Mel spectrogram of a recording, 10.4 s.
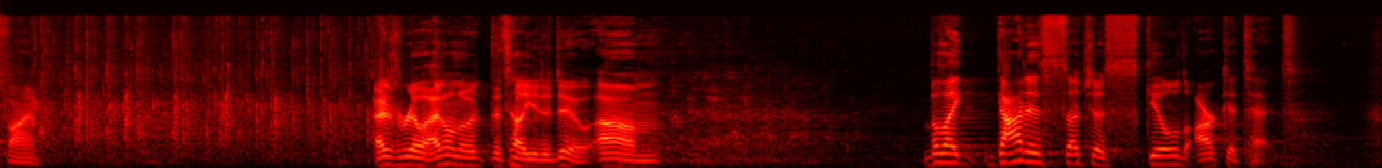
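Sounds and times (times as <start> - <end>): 
speech: 0.0 - 0.5, 2.8 - 5.0, 6.9 - 9.8
audience golf clapping: 0.0 - 3.4
laughter: 4.9 - 6.5.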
